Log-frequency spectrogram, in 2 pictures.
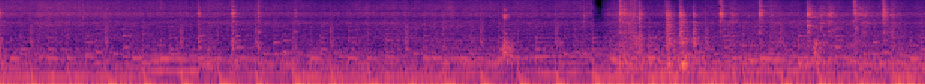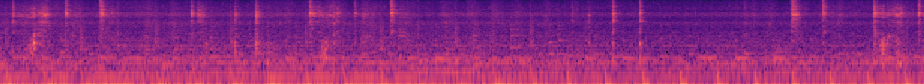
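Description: Okra sabzi fries loudly in a pan, a continuous sizzle driven by quick, rhythmic stirring and scraping of the spoon against the metal, up close with no voices.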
